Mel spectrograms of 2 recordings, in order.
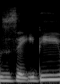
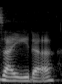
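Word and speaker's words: Xayide: this can only be Zaida, however you want to pronounce it. I guess it is Yes. Zaida. I was just kind of saying Zadie when I was reading the book, like in my head, but Yeah. I was just I'm saying totally fine with. like Zaid, not Zaida. Oh, yeah, Zaid. But There I you mean, go. That would work, too.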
